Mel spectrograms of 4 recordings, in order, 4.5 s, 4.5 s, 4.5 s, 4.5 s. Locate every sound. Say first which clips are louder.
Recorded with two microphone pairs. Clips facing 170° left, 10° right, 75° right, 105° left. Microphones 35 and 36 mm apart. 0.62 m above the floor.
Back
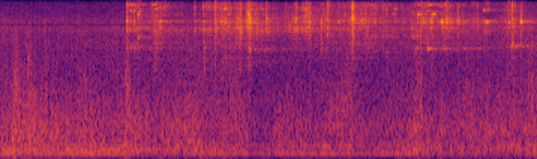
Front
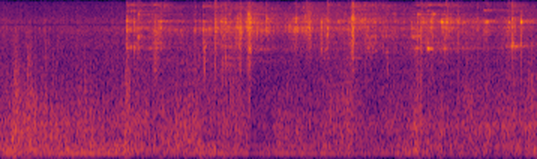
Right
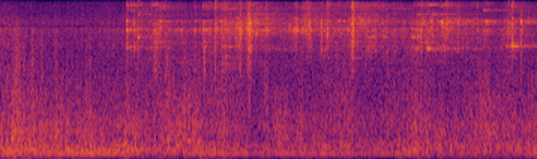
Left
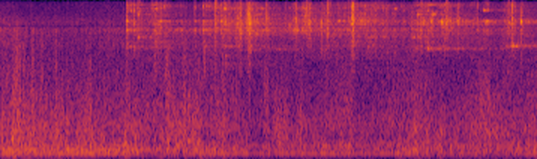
1.1 s keys jangling: front 3 dB, right 2 dB; 40° right, 0.6 m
